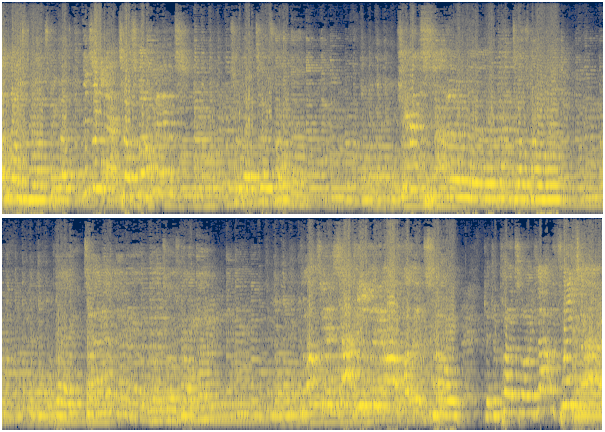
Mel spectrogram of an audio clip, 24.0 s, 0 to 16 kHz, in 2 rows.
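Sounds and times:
electric guitar strummed chords: 23.4 - 24.0.

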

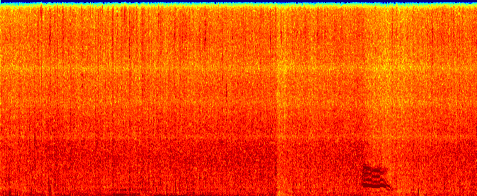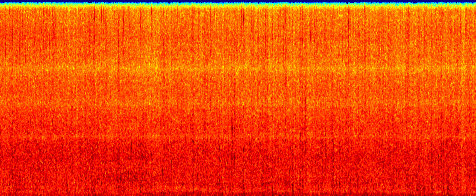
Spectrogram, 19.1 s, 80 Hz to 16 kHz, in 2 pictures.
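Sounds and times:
hail and heavy rain pelting: 0.0 - 19.0.

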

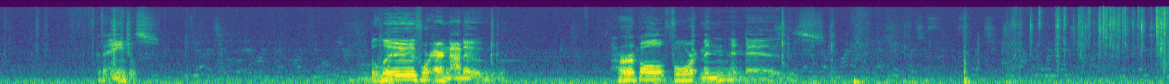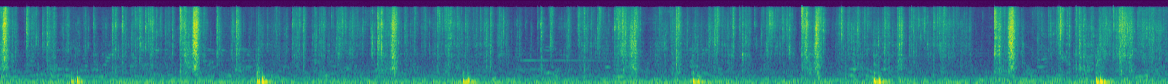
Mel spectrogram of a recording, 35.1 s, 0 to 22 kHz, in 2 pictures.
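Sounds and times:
card wrappers tearing and crinkling: 15.4 - 35.0.

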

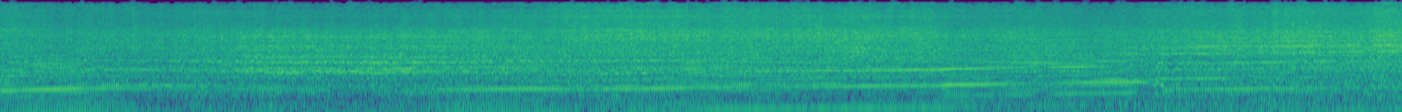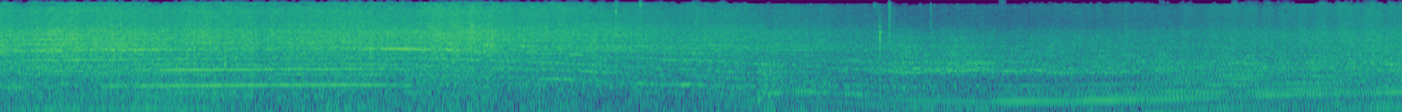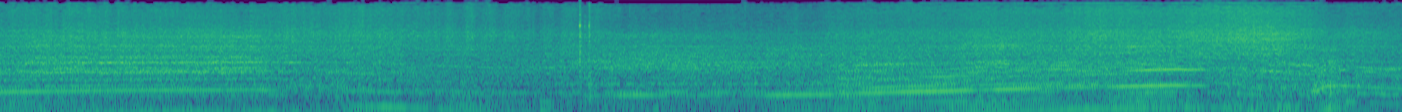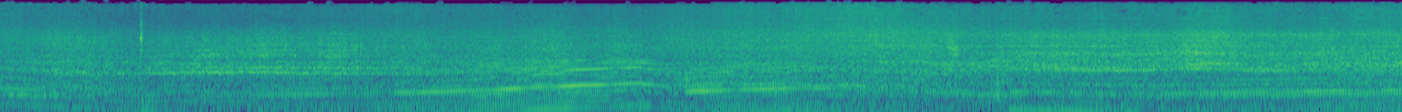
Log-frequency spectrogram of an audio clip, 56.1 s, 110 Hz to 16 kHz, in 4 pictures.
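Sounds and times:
car engine accelerating: 0.0 - 56.0.

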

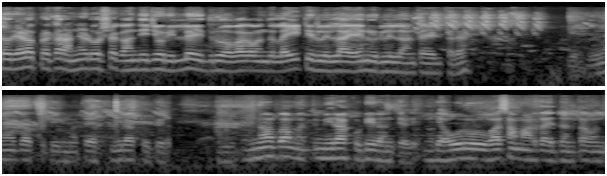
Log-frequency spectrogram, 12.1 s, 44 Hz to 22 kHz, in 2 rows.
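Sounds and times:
bird calling: 3.7 - 12.0
people talking: 5.7 - 12.0.

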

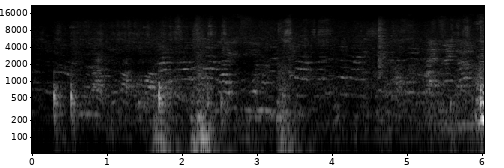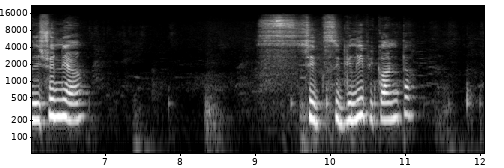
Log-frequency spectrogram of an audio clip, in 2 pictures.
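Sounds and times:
children chattering: 0.0 - 12.0.

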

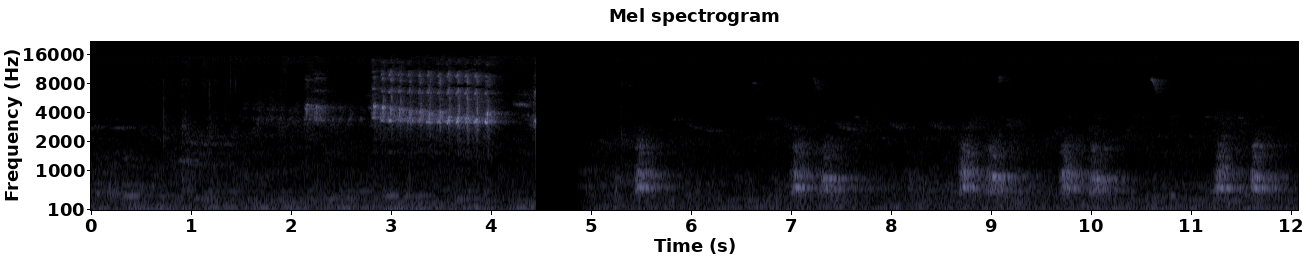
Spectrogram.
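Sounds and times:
bird calling with trill: 2.1 - 4.5.

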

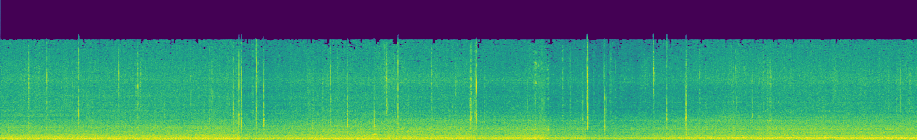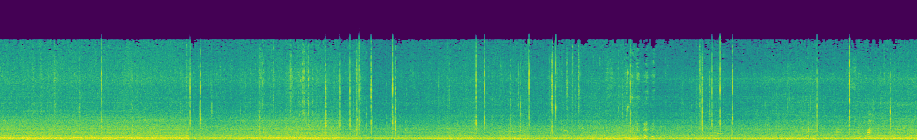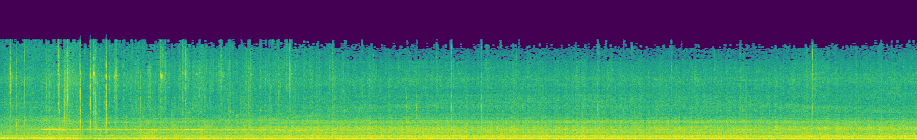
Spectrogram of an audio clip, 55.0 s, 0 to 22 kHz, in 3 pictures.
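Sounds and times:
airliner cabin engine roar: 0.0 - 55.0
steady hum: 0.0 - 55.0.

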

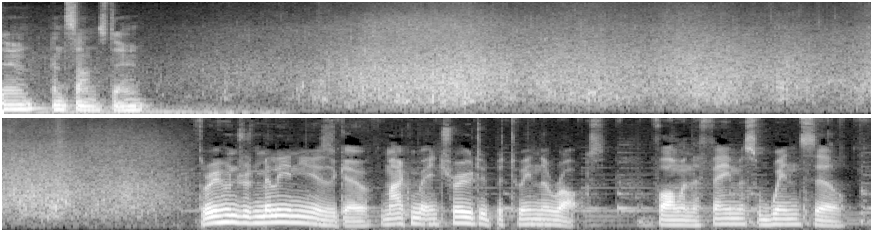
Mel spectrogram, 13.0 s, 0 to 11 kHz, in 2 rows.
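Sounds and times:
sea waves washing in: 0.4 - 8.0.

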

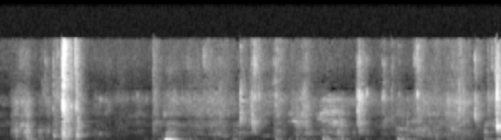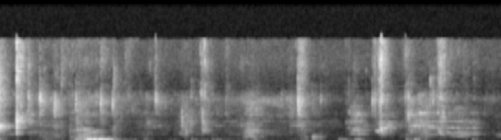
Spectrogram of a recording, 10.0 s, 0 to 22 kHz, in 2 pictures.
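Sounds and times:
wet eating sounds: 0.0 - 10.0.

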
